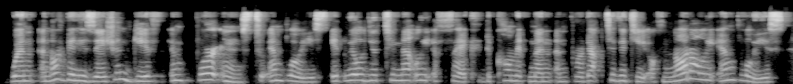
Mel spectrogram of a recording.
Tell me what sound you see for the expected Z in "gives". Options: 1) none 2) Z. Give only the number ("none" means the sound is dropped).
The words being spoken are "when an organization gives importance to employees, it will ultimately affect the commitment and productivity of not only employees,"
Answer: 1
